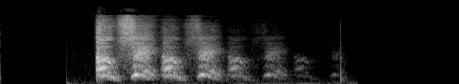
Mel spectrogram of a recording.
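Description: A man exclaims with animated surprise.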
